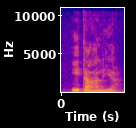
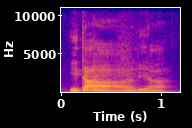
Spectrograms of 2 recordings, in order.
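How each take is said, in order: First: The middle syllable is stressed moderately. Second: The middle syllable is stressed very heavily. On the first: The speaker calls it right. "it's stressed, but that's too much" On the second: The speaker calls it wrong. "no one says Italia"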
